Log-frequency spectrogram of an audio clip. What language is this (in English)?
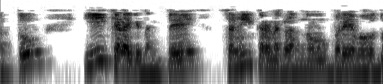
Kannada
